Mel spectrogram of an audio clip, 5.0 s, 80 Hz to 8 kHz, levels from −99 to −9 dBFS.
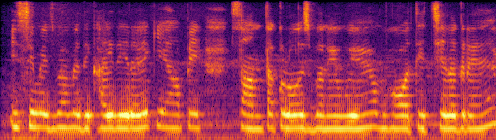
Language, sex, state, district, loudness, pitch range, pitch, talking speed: Hindi, female, Bihar, Samastipur, -17 LUFS, 250-265 Hz, 255 Hz, 265 wpm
